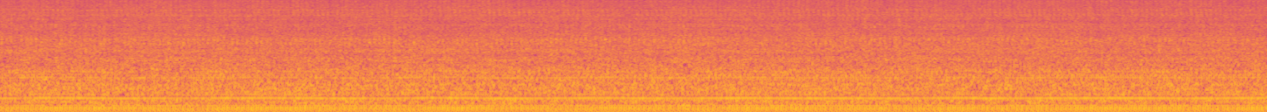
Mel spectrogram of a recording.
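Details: Miller Trailblazer welder engine after fitting the vacuum-operated fuel pump: steady constant-pitch drone, no surging or stumbling; pump was the fault, mixture screw adjustments at high and low idle did nothing.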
